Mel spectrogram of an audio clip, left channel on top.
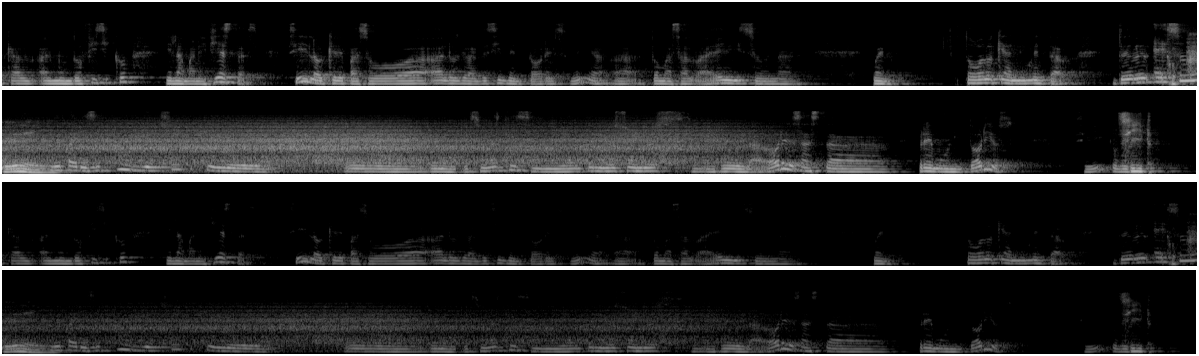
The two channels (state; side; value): quieter; right; 15.3 dB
